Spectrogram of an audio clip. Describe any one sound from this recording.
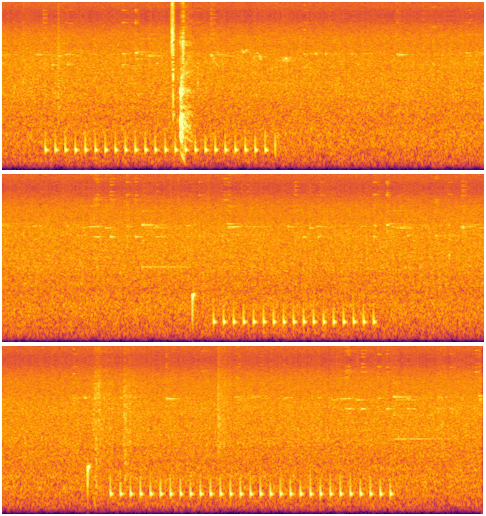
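Short electronic blips chatter rapidly in bursts, like a game's dialogue beeping.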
